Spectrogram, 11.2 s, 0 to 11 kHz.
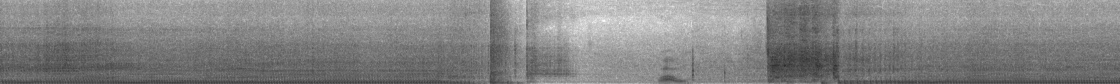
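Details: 2004 Suzuki DRZ400 after replacing a broken oil pump gear, first start on choke: uneven loping idle that stumbles, nearly dies and is caught with throttle blips; carburetor needs adjusting: rough running on cold start.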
